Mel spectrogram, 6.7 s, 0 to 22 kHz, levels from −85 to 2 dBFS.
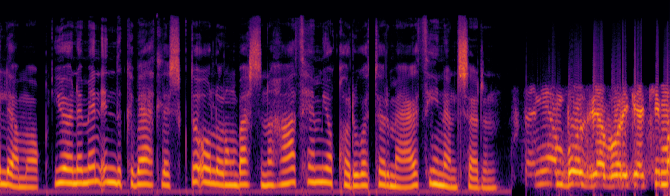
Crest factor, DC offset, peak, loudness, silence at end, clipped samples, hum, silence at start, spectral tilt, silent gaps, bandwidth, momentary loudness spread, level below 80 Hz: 14 dB; under 0.1%; -4 dBFS; -18 LUFS; 0 s; under 0.1%; none; 0 s; -5 dB/octave; none; 15.5 kHz; 8 LU; -60 dBFS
